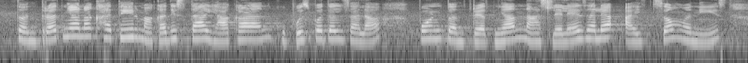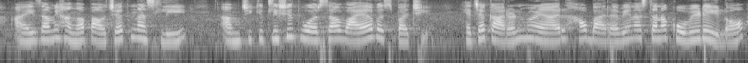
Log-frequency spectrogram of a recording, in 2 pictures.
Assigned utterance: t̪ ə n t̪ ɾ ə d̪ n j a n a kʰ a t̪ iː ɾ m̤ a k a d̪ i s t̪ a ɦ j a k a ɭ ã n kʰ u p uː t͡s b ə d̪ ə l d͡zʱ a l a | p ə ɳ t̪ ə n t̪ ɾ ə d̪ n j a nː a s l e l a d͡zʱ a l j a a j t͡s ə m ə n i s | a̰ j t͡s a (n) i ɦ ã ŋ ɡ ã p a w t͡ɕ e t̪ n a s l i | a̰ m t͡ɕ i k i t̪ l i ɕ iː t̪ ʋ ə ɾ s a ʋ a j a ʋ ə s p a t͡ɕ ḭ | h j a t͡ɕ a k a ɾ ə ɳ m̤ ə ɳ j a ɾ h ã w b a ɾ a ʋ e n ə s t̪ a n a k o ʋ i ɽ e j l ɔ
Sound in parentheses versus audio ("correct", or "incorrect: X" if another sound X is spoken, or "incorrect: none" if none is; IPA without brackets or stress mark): incorrect: m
